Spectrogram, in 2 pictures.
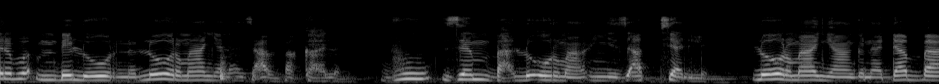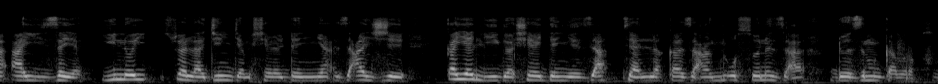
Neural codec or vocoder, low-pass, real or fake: none; 9.9 kHz; real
